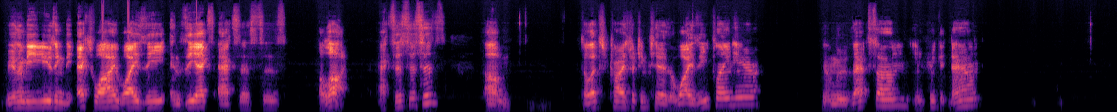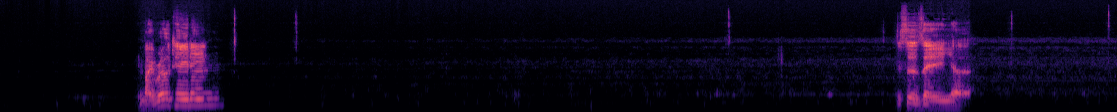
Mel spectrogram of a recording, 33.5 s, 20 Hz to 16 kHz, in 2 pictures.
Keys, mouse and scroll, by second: 13.6-14.7 scroll down 1, 16.2-20.6 right drag, 21.0-27.6 drag, 27.9-33.5 drag.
